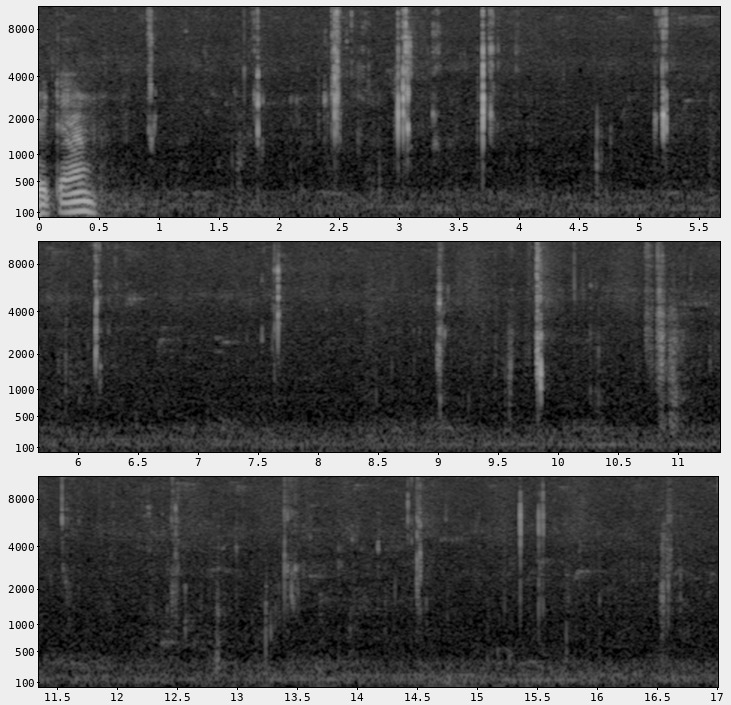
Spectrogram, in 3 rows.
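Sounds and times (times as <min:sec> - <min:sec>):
low room hum: 0:00.0 - 0:17.0
person chewing wet clicks: 0:00.7 - 0:06.5, 0:07.5 - 0:07.8, 0:08.9 - 0:17.0.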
